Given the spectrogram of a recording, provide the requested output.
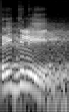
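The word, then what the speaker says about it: رجلي: Fa inna salamata rijli, bacanya rijli, tar rojuli lagi.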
